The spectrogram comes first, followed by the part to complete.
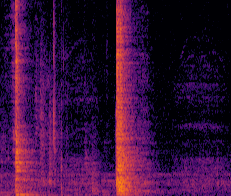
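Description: Two knocks of a stainless steel mesh strainer against a steel pot as it is set down into the curd: a faint one at the start and a louder one about a second in that rings briefly.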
